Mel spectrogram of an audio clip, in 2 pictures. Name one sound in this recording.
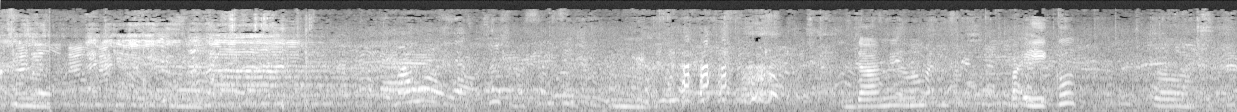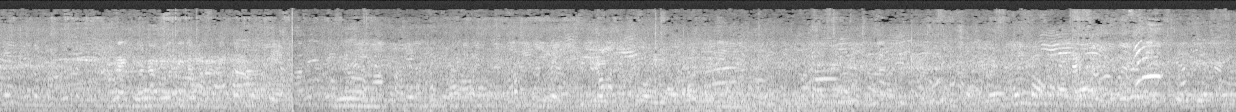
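A large crowd of people talks and calls out all around, outdoors.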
